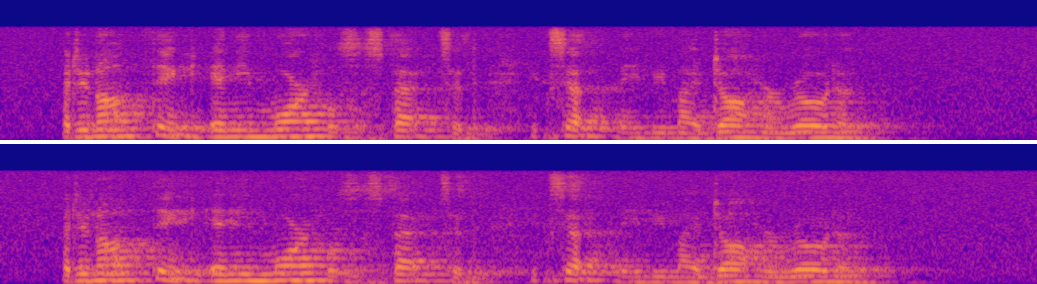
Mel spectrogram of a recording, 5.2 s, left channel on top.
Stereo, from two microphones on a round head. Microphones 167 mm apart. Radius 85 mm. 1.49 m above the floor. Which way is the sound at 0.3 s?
25° left (ahead or behind).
